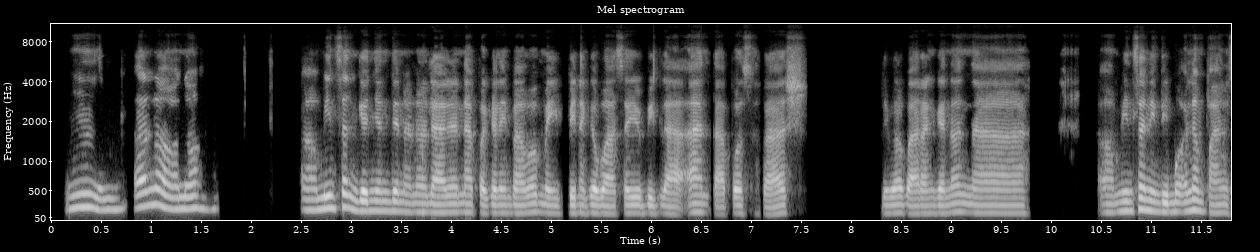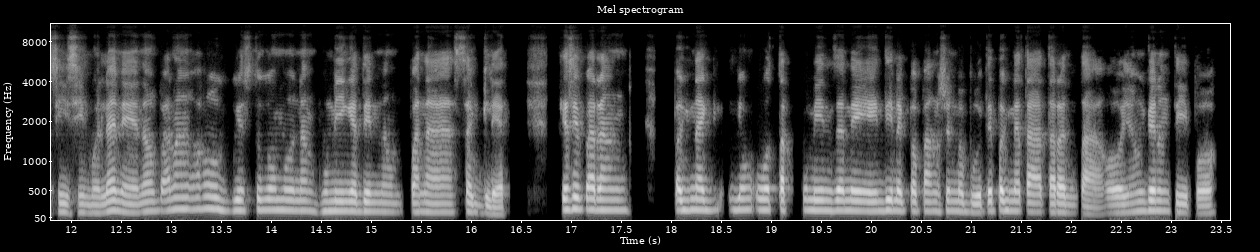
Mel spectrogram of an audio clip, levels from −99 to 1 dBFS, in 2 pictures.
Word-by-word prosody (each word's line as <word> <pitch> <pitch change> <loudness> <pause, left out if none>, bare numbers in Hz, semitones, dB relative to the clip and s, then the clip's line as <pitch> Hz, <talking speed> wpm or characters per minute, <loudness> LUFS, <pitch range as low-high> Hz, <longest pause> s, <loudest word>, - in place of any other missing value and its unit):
Hmm. 195 -3 -1 0.2
Ano-ano? 210 -4 +1 0.9
Ah, 180 -1 -4
minsan 205 +1 +2
ganyan 165 0 +3
din 155 -2 +1
ano 145 0 -2
lalo 140 0 +2
na 140 0 -1
'pag 130 - -2
halimbawa 130 +1 0
may 130 -3 -2
pinagawa 130 -2 +1
sa'yo 130 +1 0
biglaan, 130 +2 -1
tapos 120 +2 -3
rush, 115 +4 -1 0.7
'di 130 - -5
ba, 135 +1 0
parang 125 +1 -1
ganon 140 +3 -1
na, 130 -1 -2 1.2
ah, 140 0 -5
minsan 160 +5 +1
hindi 150 -3 +1
mo 150 0 0
alam 170 0 +1
paano 135 -2 -3
sisimulan, 140 +2 0
eh, 135 0 0
'no? 160 +1 -2
Parang 190 +3 -1
ako 190 -4 -1
gusto 170 +1 -1
ko 180 0 +1
munang 170 -3 -2
huminga 160 0 +2
din 155 -1 0
ng 145 0 -8
pana 145 -1 -1
saglit. 130 -7 -1 0.5
Kasi 185 +1 +4
parang 180 -1 +3 0.5
'pag 175 0 +3
nag 175 0 0
yung 180 0 -2
utak 180 -1 +1
ko 180 - -6
minsan, 170 -1 +3
eh, 160 -1 +4
hindi 170 +1 +2
nag 165 -1 +1
pa-function 160 0 -1
mabuti 145 0 +1
'pag 165 +1 +3
natataranta 140 -7 +1
ako 130 +2 +2
yung 150 +3 -3
ganong 165 0 +3
tipo, 130 -2 0
155 Hz, 155 wpm, -23 LUFS, 135-175 Hz, 1.2 s, Kasi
